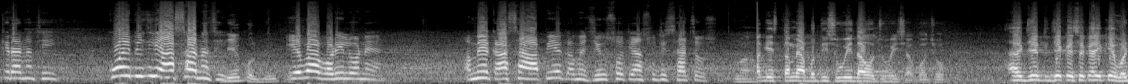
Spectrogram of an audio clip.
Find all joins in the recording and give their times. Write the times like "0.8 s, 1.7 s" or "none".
7.6 s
